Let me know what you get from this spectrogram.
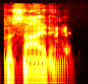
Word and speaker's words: Poseidon: The pedestrian? – Poseidon. – That's how it's pronounced.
